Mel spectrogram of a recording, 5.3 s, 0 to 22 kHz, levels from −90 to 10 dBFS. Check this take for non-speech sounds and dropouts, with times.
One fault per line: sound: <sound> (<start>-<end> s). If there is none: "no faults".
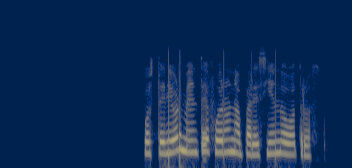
no faults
